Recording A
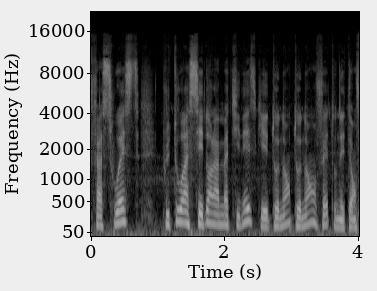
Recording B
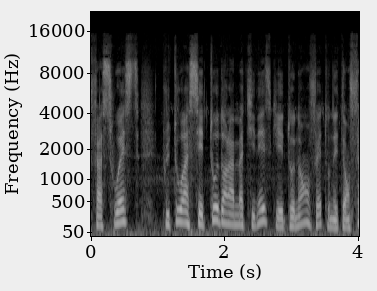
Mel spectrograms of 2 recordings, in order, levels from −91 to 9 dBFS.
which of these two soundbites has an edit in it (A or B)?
A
